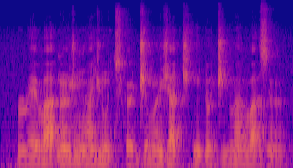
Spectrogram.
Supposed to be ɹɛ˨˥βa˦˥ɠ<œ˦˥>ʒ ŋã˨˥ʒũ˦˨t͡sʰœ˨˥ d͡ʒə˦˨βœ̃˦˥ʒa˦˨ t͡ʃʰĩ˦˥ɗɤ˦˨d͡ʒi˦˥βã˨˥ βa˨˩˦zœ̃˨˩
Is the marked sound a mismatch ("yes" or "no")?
yes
